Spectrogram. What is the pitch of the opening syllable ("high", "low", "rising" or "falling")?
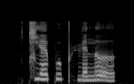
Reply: high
